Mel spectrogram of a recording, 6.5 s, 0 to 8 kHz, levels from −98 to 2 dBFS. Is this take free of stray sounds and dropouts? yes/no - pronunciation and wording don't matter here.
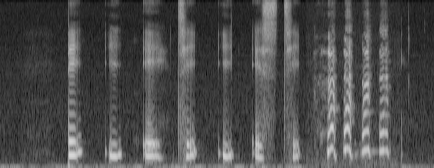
no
